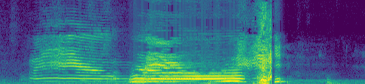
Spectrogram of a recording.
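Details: Blue-eyed Siamese cat meowing indoors: two drawn-out meows, the first thin and even, the second louder and wavering, then a sharp thump and a short crackle, with a person's voice telling it to sit nearby.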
